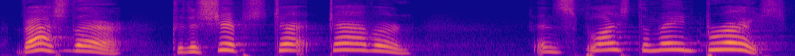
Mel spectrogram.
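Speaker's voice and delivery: loud, high captain's roar. A narrator's reading. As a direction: bellow orders to stop the fight. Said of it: "Captain John Derby roared".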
